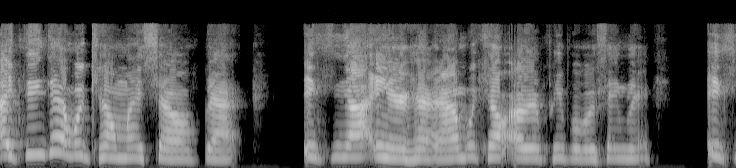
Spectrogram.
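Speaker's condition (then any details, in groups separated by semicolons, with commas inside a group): Cerebral palsy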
